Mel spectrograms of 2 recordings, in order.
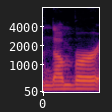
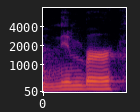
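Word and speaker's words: Nymber: I'm going to call it the Number. It's spelled N-Y-M-B-E-R, Nimber, but the Number is what I call it.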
